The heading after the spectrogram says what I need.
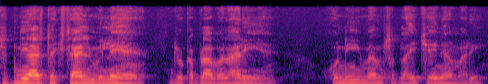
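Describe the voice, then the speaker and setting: A middle-aged Indian man, a businessman and social worker, speaks earnestly as a guest in a radio studio interview, slipping English phrases into his talk. His voice is medium in pitch and warm, with a steady tone and a slightly quick pace.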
